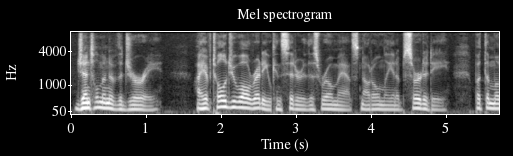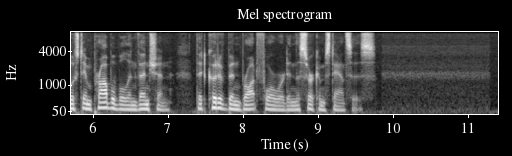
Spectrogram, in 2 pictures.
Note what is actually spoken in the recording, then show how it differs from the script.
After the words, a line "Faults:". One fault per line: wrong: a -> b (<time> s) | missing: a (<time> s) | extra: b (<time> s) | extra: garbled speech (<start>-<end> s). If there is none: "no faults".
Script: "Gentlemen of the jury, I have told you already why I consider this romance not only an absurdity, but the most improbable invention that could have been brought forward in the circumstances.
"Gentlemen of the jury, I have told you already consider this romance not only an absurdity, but the most improbable invention that could have been brought forward in the circumstances.
Faults:
missing: why I (2.6 s)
